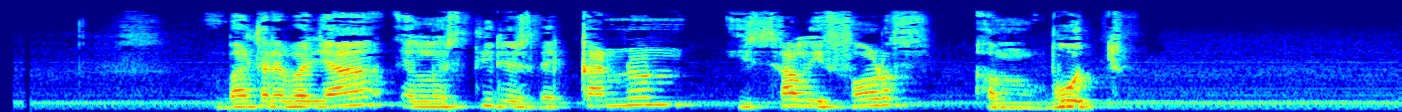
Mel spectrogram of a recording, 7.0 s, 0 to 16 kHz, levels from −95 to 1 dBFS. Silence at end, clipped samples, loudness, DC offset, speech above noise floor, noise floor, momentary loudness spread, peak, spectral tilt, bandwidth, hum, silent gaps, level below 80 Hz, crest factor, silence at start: 1.35 s; under 0.1%; -23 LUFS; under 0.1%; 28 dB; -51 dBFS; 13 LU; -4 dBFS; -4.5 dB/octave; 11.5 kHz; none; none; -70 dBFS; 22 dB; 0.65 s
